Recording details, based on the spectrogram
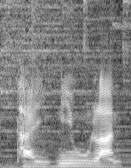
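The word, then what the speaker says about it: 大牛欄: 大牛栏的客语怎么念啊？台牛栏。台牛栏。对，是客家话的一个讲法。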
